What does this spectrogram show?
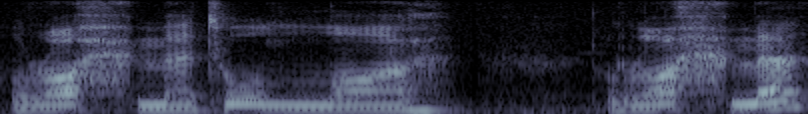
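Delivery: rahmatullah slowly in an Arabic accent. Shown as a demonstration. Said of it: "mimic the accent".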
